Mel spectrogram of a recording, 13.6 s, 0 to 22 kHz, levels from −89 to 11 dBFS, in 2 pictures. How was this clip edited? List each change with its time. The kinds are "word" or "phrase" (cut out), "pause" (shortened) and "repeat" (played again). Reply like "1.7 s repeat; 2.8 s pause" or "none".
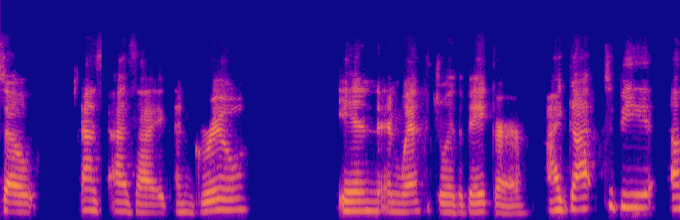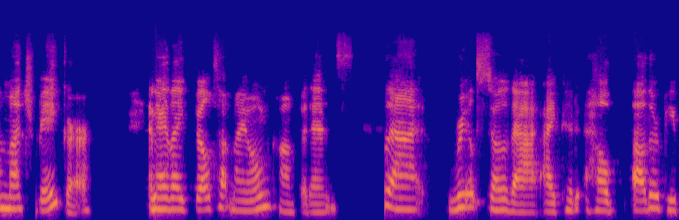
1.0 s word; 1.7 s word; 7.2 s word; 10.6 s word; 11.2 s word; 11.6 s word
